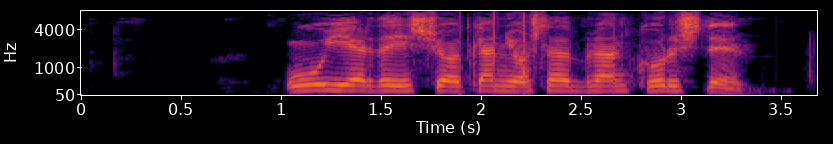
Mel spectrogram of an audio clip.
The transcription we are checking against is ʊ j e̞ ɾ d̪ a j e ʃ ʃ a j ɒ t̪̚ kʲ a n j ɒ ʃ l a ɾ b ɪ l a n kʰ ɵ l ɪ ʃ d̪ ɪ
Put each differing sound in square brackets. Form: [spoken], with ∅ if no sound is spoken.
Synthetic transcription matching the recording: ʊ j e̞ ɾ d̪ a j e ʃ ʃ a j ɒ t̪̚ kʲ a n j ɒ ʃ l a ɾ b ɪ l a n kʰ ɵ [ɾ] ɪ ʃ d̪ ɪ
